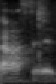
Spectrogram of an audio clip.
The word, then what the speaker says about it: AHSID: h AHS D so the ahid but we pronounce it Aid so yes okay perfect well thank you so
